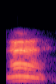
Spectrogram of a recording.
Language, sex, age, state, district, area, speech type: Tamil, male, 60+, Tamil Nadu, Thanjavur, rural, conversation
